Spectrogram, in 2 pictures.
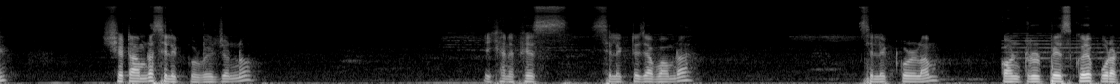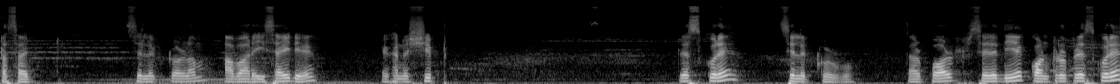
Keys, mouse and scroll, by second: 5.9 click, 8.1 click, 11.1 ctrl+click, 18.4 shift+click.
